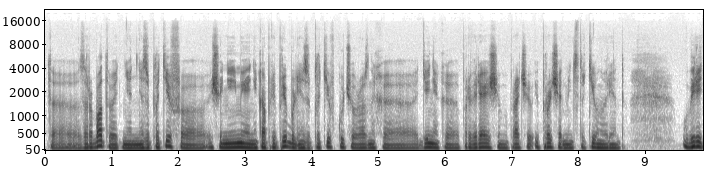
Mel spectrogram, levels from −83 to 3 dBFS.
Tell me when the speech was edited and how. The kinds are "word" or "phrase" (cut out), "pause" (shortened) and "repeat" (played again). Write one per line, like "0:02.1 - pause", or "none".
none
